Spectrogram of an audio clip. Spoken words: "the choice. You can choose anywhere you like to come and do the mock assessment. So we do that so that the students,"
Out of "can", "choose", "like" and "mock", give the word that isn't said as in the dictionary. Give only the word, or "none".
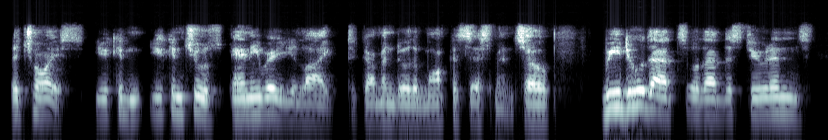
none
